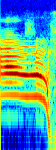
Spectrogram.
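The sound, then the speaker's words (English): A single drawn-out meow from a male cat, fairly loud, holding a steady pitch before sliding down sharply at the end, with no one talking over it. “Nah, he yells at me all the fucking time. I don't know what he's saying.”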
